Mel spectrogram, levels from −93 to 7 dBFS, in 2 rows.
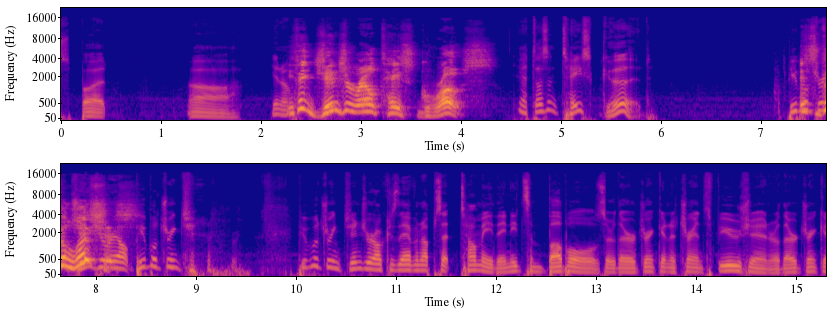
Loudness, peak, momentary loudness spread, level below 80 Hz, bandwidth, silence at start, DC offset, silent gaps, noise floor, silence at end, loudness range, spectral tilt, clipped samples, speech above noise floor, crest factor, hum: -27 LUFS; -6 dBFS; 20 LU; -52 dBFS; 16.5 kHz; 0 s; under 0.1%; none; -73 dBFS; 0 s; 10 LU; -5.5 dB/octave; under 0.1%; 46 dB; 22 dB; none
